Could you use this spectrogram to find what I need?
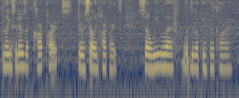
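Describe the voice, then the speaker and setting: A woman with a slight Baltimore accent speaks in a monotone, flat intonation over noticeable background noise. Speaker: storytime vlogger. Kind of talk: storytime.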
